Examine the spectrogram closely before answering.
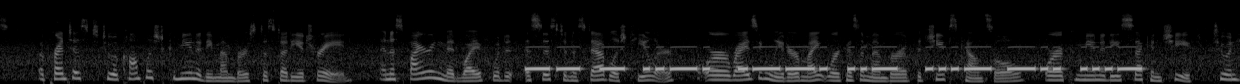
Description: Morse code (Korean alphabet), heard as a keyed tone, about 19 wpm, 740 Hz, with speech in English. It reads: 먼지를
